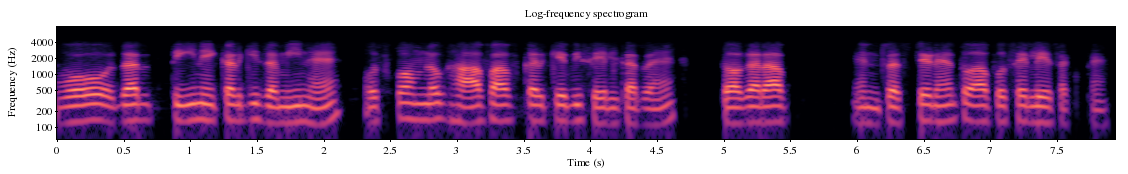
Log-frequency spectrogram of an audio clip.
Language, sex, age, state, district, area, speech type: Hindi, male, 30-45, Madhya Pradesh, Jabalpur, urban, conversation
